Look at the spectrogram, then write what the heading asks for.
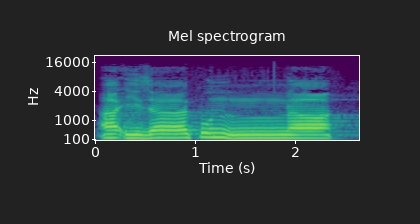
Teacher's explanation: ইজা কাফ নুন পেশ কুন নুন আলিফ জবর না কুন্না এখানে এক আলিফ পরিমাণ নুন মুশাদ্দাদের গুন্না হবে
